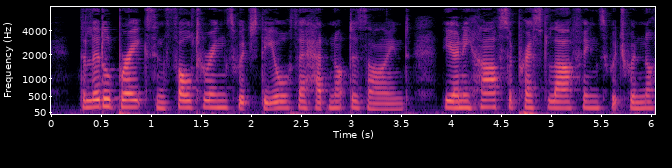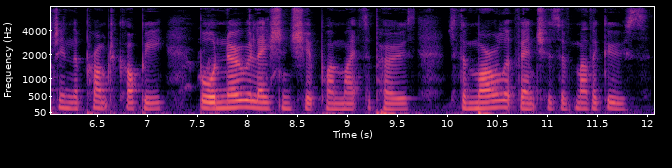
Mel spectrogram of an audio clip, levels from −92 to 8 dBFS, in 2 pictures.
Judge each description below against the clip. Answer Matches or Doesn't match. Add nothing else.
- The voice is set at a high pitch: Doesn't match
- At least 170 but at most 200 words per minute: Matches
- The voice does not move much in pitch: Matches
